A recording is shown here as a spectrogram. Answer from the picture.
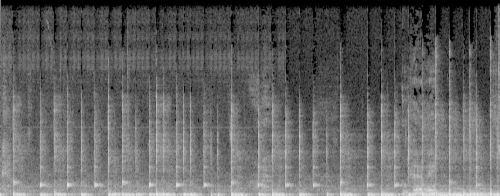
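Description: A programmed drum track from GarageBand's Classic Studio Kit playing back through an iPad's speaker: a kick-drum pattern with a steady high click about twice a second keeping time.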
